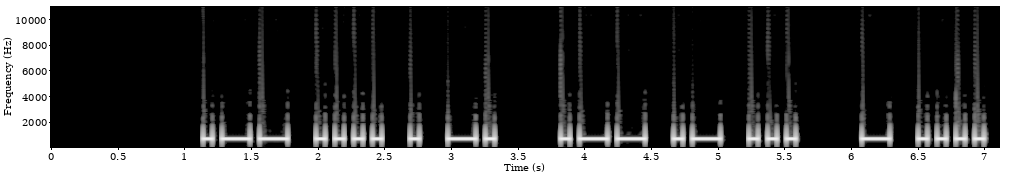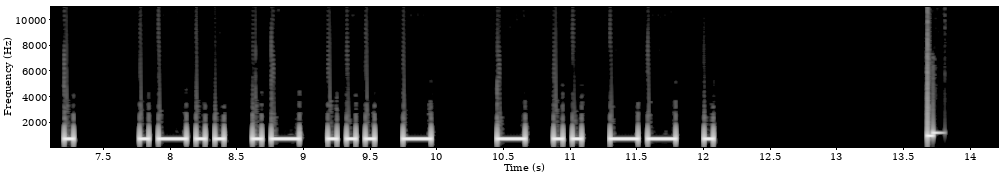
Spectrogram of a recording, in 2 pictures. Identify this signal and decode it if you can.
Morse code, heard as a keyed tone, about 17 wpm, 700 Hz. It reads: WHEN WAS THE LAST TIME
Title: Sets of 5 Words Encore 17wpm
